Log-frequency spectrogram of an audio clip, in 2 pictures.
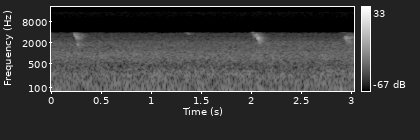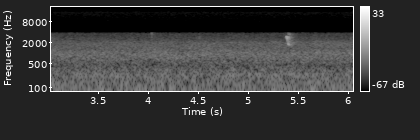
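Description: A small wild bird calling faintly: about four short, high notes that slide downward, a second or two apart, over a faint background hiss.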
